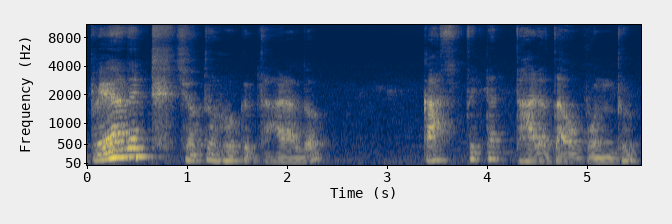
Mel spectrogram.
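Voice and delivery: verse murmured low and soft to himself; subdued recital. Acted. Drunk playwright recalling a battle verse to himself, subdued. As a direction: recite it quietly, voice sinking.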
